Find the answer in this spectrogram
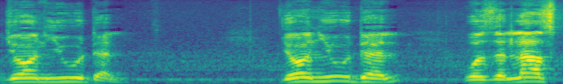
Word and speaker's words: Udal: John and then Udall is spelled U-D-A-L. So it's John Udall.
